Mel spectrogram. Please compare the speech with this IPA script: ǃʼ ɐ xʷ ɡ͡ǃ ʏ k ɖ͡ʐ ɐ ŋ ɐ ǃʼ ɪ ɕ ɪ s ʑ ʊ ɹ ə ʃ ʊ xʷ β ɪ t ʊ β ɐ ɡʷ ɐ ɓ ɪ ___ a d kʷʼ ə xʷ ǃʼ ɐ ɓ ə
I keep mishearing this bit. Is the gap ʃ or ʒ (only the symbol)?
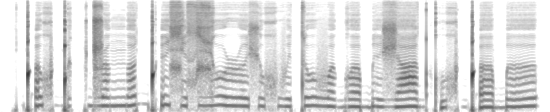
ʒ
